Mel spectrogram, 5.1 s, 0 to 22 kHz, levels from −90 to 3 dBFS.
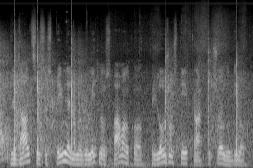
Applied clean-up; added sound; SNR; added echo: none; Gunshot, gunfire; 6 dB; none.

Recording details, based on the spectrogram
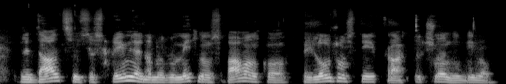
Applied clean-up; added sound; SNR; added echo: neural mask model Resemble Enhance denoiser.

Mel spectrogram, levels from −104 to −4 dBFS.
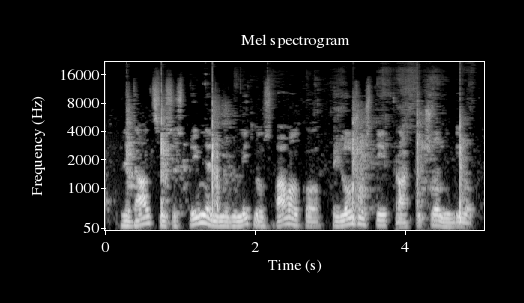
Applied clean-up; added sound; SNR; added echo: classical method Wiener filter.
